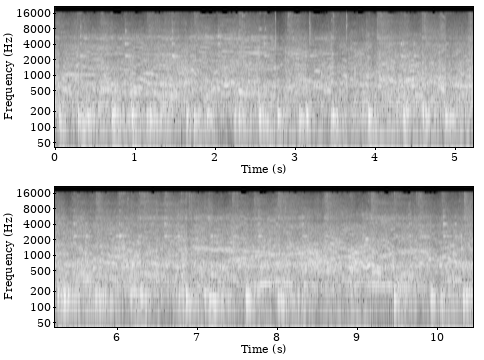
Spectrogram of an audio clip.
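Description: Brass band playing amid a dense, noisy street crowd, with horns wavering over a steady low beat and people shouting and cheering around it.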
